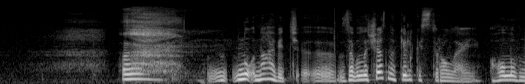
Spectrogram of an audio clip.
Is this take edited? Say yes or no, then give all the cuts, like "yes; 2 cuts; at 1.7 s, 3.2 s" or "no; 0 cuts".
no; 0 cuts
